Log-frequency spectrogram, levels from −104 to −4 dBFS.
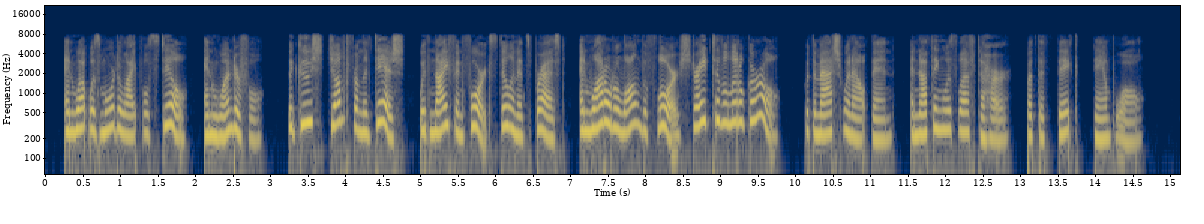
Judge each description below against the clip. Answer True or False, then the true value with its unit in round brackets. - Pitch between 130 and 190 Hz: False (255 Hz)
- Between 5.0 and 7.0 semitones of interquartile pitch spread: True (5.3 semitones)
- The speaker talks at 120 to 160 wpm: False (195 wpm)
